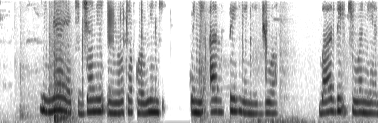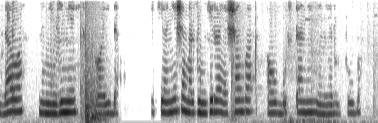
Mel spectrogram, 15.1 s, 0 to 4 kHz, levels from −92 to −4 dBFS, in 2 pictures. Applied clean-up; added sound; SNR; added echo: none; Squeak / Slam / Wood; 13 dB; none.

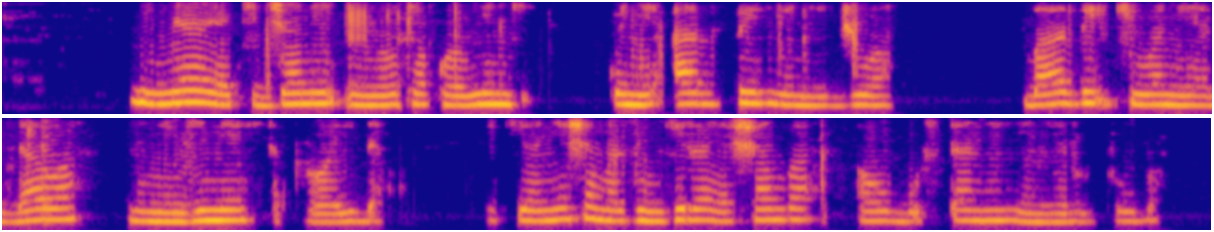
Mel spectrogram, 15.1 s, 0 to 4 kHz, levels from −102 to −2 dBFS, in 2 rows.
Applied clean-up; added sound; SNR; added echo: none; none; none; none.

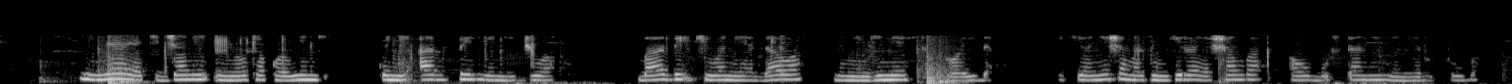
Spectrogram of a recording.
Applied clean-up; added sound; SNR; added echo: classical method spectral subtraction.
